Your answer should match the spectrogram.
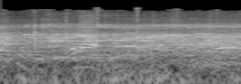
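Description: Live basketball play in a crowded gym: the ball bouncing on the hardwood court under a steady mass of crowd voices and shouts echoing through the hall.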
